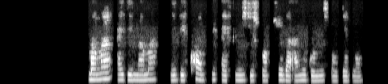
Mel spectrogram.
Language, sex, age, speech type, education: Nigerian Pidgin, female, 15-29, spontaneous, tertiary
